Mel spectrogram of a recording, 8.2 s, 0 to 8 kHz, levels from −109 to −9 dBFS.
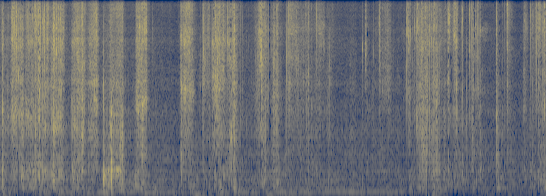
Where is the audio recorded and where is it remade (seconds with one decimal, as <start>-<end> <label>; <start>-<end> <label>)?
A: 0.0-8.2 remade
